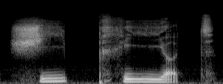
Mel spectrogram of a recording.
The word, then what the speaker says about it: Chypriote: She, remember this Y is pronounced like E. Okay. Chypriote.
